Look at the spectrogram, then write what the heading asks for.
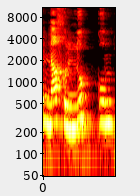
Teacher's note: और यहां पे भी देखिए नखलुकुम ये लाम की पेश बारीक काफ के साथ जाके मिल रही है। यहां पे भी मोटा काफ सुनाई नहीं दे रहा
